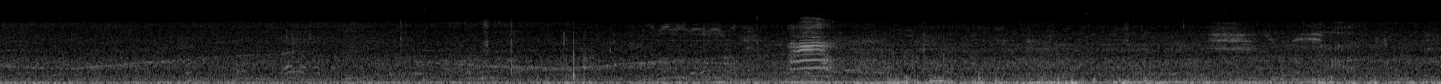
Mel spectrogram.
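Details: Stray street cat giving a single loud, harmonic meow at about eight seconds that rises then falls. Fainter drawn-out mewing comes earlier, over steady low outdoor rumble and traffic-like background noise.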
